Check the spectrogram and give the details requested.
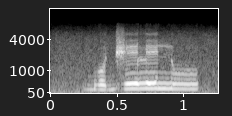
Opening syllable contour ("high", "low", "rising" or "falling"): low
